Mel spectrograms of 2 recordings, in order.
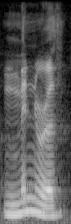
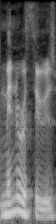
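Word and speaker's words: Minrathous: inquisitions of higher learning the circle of minrath how do you pronounce it i always i've always pronounced that minerathus but apparently i was wrong is more than ten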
